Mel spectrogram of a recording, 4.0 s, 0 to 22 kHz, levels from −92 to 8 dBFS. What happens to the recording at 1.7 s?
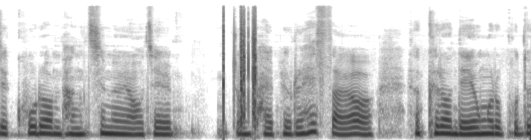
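Cable scratch noise runs from 1.68 to 1.95 s, a burst of dense, ragged crackle and rustle lying over the speech for a little over a quarter of a second. The likely cause is a worn cable or connector being shifted, so that its contact resistance flickers rapidly and injects irregular noise into the signal. The scratching sits at roughly the same level as the speech, so it intrudes clearly rather than hiding underneath it.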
